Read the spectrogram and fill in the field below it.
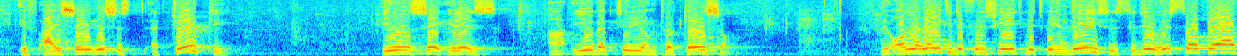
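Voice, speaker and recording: Over noticeable background noise, a high-pitched man talks with long, frequent pauses. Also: ordinary pitch variation, fairly slow pace. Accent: non-native. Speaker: veterinary pathology lecturer. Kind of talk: lecture.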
